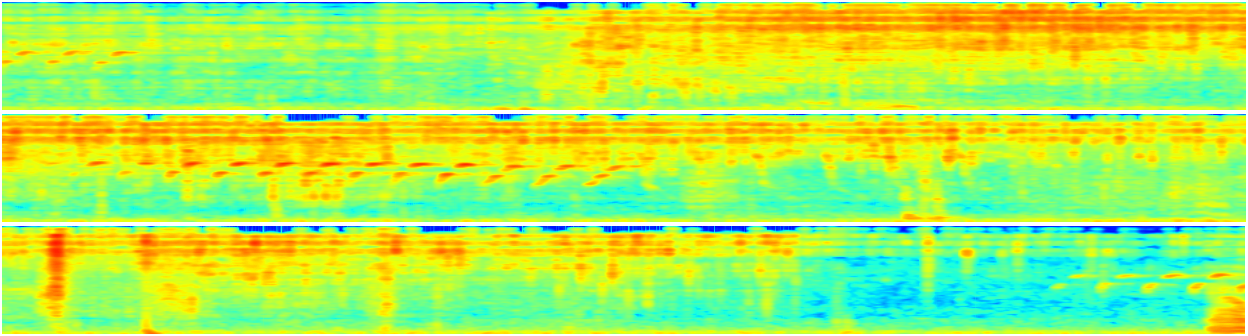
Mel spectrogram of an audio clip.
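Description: Water drains and trickles steadily from the front rain drains of a Porsche Boxster, a continuous splashing, dribbling wash with occasional louder drips, close by and without talk.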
